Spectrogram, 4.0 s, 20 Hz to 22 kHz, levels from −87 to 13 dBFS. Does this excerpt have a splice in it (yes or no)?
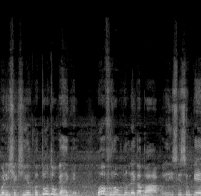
no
